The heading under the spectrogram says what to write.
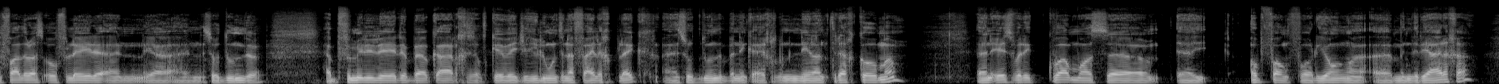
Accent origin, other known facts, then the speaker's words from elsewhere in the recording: Somalia; now in Netherlands; Ja, kijk, ik kom uit Somalië. En op mijn 5e was oorlog begonnen.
